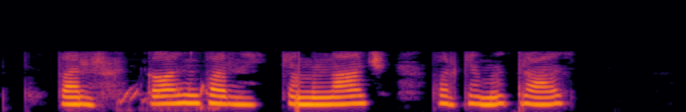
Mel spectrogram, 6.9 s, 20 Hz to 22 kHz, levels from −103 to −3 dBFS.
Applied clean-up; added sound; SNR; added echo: classical method Wiener filter.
